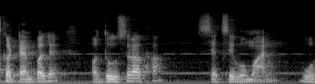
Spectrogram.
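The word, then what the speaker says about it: Sacsayhuamán: dedicated to Inca's god and another one was Seqsaywoman I know its a family channel..hehe but that's how you pronounce.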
